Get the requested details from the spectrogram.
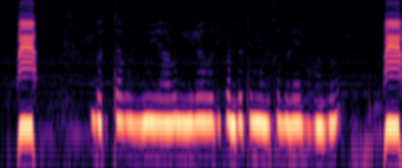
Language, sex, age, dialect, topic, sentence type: Kannada, female, 36-40, Mysore Kannada, agriculture, question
